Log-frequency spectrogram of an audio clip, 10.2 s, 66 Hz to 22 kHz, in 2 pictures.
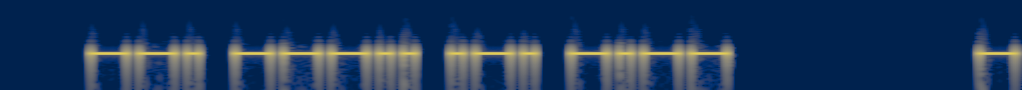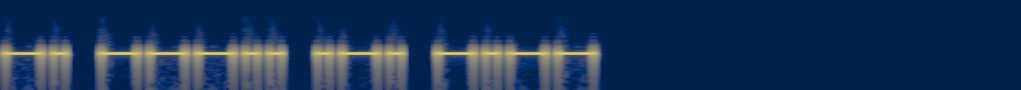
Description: Morse code, heard as a keyed tone, about 21 wpm, 700 Hz. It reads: G8RY G8RY
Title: DXCC-100 Call Signs - 4 Characters - Repeated 3x - 20wpm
